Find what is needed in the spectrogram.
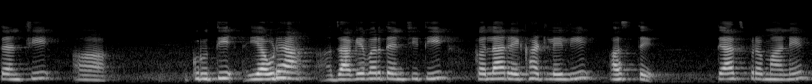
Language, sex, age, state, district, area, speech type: Marathi, female, 45-60, Maharashtra, Nanded, rural, spontaneous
